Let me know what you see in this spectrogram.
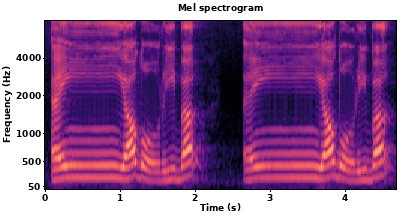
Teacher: یہاں را پر زیر ہے تو یہاں را جو ہے یہ پر نہیں پڑھا جائے گا، را کو ہم باریک پڑھیں گے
